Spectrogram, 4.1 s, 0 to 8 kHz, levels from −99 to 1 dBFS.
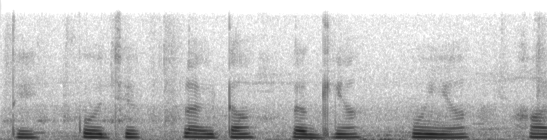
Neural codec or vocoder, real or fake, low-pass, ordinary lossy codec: none; real; 7.2 kHz; none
